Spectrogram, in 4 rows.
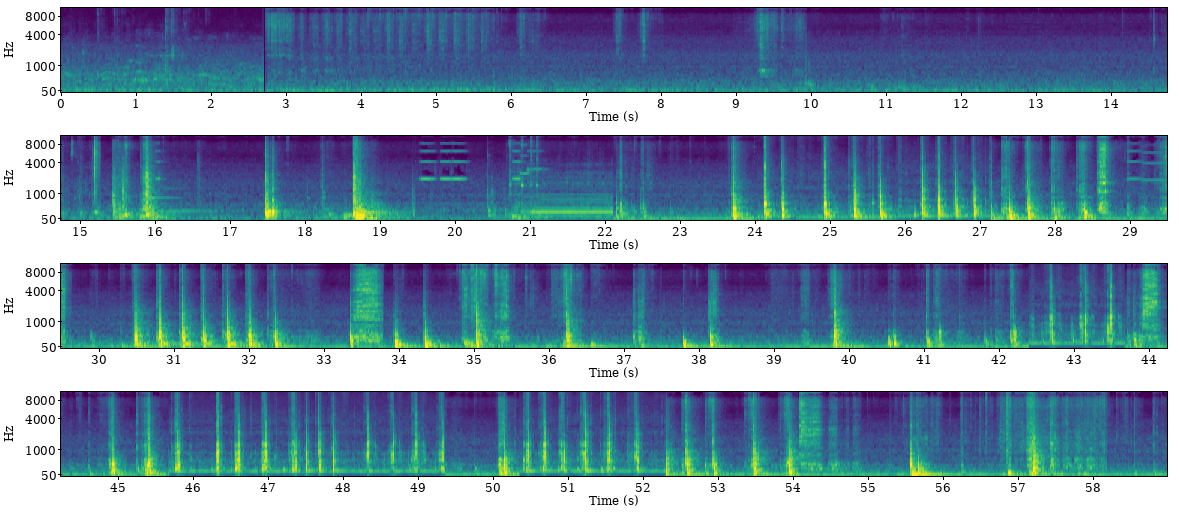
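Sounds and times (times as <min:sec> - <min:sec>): knife chopping on wooden board: 0:23.7 - 0:28.7, 0:39.4 - 0:44.2, 0:44.8 - 0:49.4, 0:50.0 - 0:54.4.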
